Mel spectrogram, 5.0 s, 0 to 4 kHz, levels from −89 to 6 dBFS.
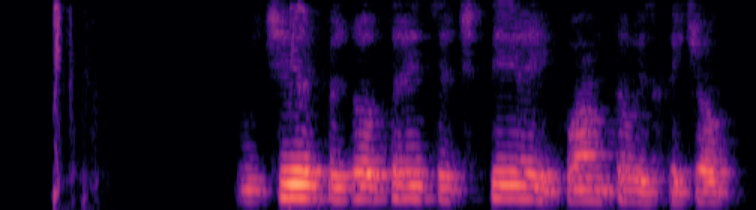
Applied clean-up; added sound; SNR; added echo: neural mask model DeepFilterNet 3.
